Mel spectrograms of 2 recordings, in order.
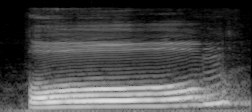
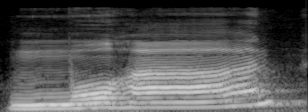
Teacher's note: जब किसी व्यक्ति को दूर से पुकारते हैं तो संबोधन पद के अंतिम वर्ण को तीन मात्रा से अधिक समय लगकर बोलते हैं। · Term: प्लुत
